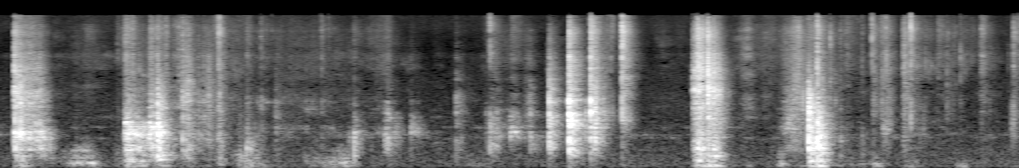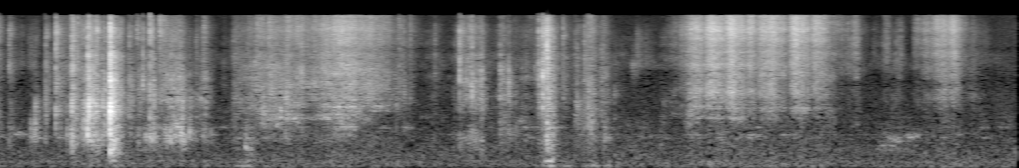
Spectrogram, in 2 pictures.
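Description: Small plastic zip bag of resin diamond-painting drills being handled and opened, crinkling, with scattered sharp clicks. Twice later on comes a longer rattling rustle as drills are poured and shaken into a plastic tray.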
